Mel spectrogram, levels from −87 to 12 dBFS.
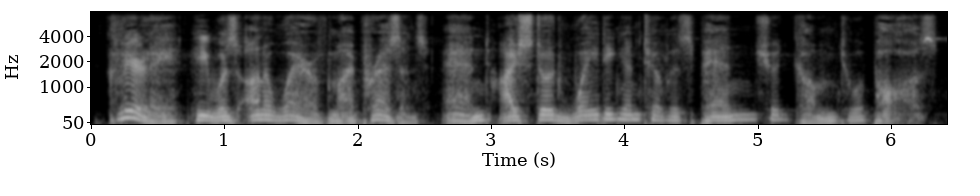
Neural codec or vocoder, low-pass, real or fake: none; 7.2 kHz; real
